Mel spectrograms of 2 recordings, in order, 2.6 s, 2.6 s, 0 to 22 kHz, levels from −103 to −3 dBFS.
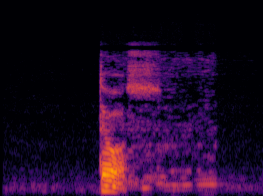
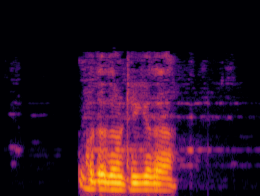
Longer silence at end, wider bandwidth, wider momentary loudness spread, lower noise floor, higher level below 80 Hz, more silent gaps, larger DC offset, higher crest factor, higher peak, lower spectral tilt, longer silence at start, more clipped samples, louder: second, 0.5 s vs 0.85 s; first, 9.2 kHz vs 7.4 kHz; first, 25 LU vs 16 LU; first, -76 dBFS vs -71 dBFS; second, -82 dBFS vs -68 dBFS; neither; neither; about the same, 22 dB vs 18 dB; second, -18 dBFS vs -6 dBFS; second, -5.5 dB/octave vs -8.5 dB/octave; first, 1 s vs 0.8 s; neither; second, -34 LUFS vs -21 LUFS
